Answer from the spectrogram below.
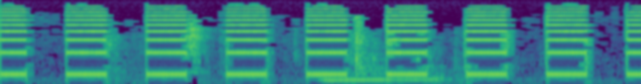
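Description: A telephone line tone after a dropped call: a steady, rapid run of evenly spaced beeps, about seven in three seconds, clear and alone, with a brief faint warble partway through.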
